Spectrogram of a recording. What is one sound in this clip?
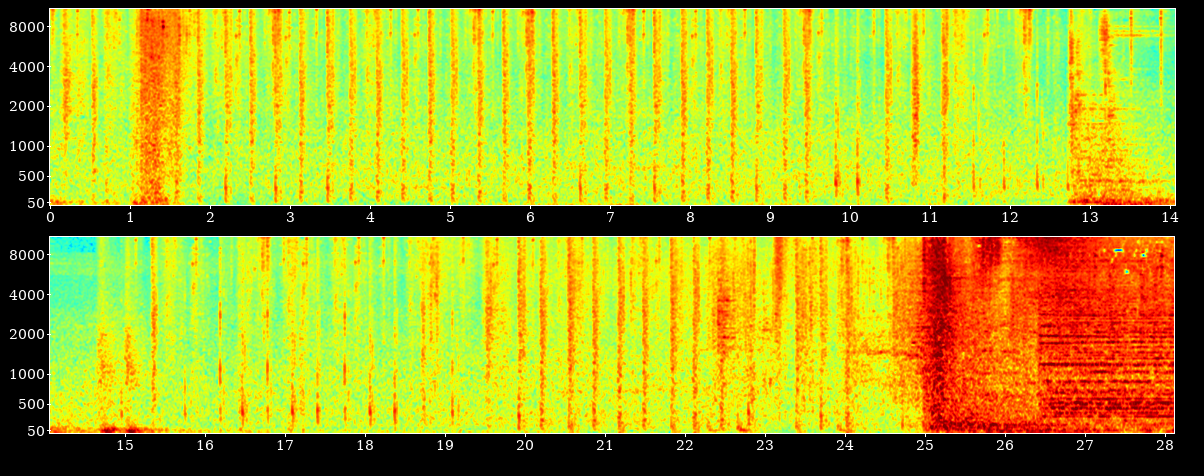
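Armoured footsteps run steadily over stone and gravel.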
